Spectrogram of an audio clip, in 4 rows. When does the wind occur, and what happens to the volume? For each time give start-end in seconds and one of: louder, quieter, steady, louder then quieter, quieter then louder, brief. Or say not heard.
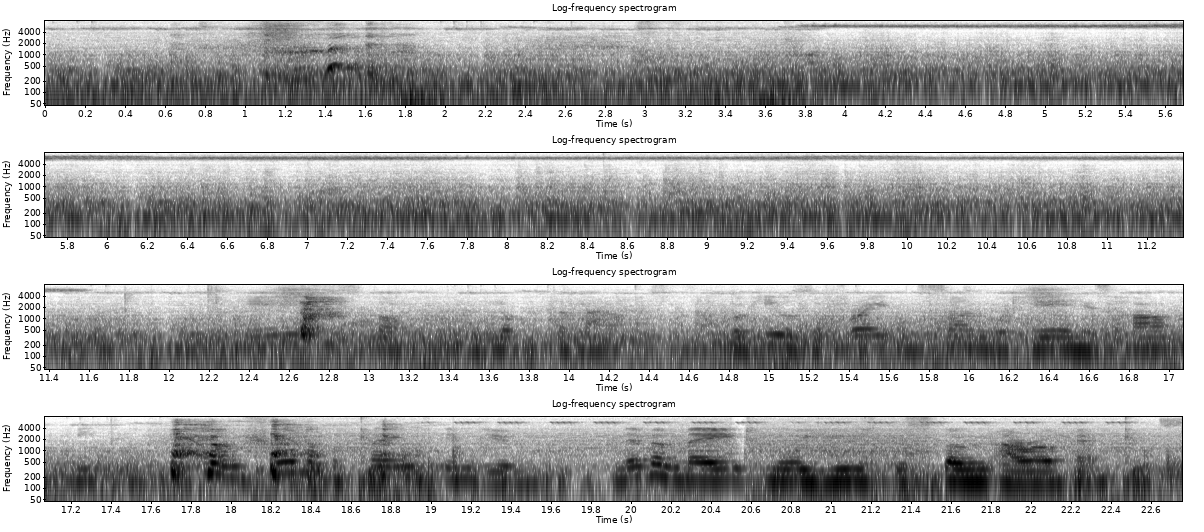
0.0-22.7 steady.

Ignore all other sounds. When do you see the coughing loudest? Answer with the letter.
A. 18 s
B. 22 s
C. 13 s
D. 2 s
A.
